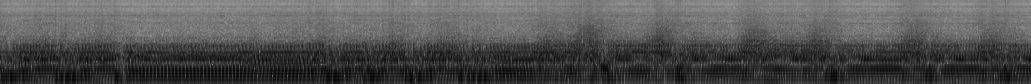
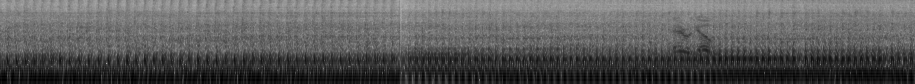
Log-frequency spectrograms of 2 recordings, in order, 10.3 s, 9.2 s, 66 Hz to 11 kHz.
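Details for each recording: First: 1987 Honda TRX250X quad with a 38 pilot and 120 main jet, first start: the single cylinder revs in quick blips with a thin, slightly uneven bark. It starts easily but sounds lean, so the main and possibly the pilot may need to go up. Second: 1987 Honda TRX250X quad after rejetting for aftermarket silencer and freeing stuck throttle cable: steady even single-cylinder putter at idle, no misses or knocks; running pretty good, normal idle.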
